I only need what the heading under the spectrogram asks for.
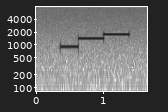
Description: Telephone call progress tone (North American plan), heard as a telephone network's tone, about 910, 1430, 1800 Hz. Special information tone.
